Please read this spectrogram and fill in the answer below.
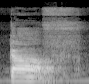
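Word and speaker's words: كاف: আরেকটা যেটা কাফ আছে সেটা উচ্চারিত হবে জিহ্বার মধ্যখান থেকে, মানে মাঝের অংশ থেকে উচ্চারিত হবে। যেমন কাফ কাফ, কা কি কু, এরকম উচ্চারিত হবে।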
